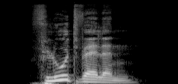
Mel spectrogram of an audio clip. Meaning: plural of Flutwelle
- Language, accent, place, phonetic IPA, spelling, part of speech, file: German, Germany, Berlin, [ˈfluːtˌvɛlən], Flutwellen, noun, De-Flutwellen.ogg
